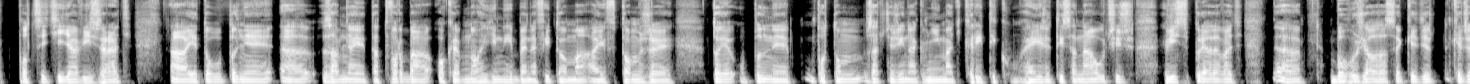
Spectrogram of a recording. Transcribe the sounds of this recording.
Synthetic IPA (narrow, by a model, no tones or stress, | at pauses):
pɔt͡siːciɟaʋizɾacajɛt̪ɔuːpl̩ɲɛzamɲajɛt̪aːt̪ʋɔɾbaɔkɾɛmːnɔɦiːɣinːiːɣbɛnɛfit̪ɔʊmaːʔajft̪ɔmʒɛt̪ɔjɛʔuːpl̩ɲɛpɔt̪ɔmzat͡ʃɲɛʒinaɡʋɲiːmackɾit̪ikʰu̥ɦɛjʒɛt̪isanaut͡ʃiʒʋispɔɾɪad̪aʋaɟ | bɔɦuʒɪalzasɛkɛɟkɛʒɛ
